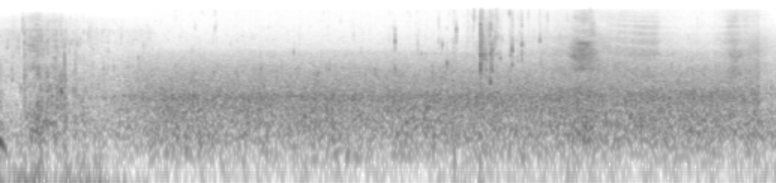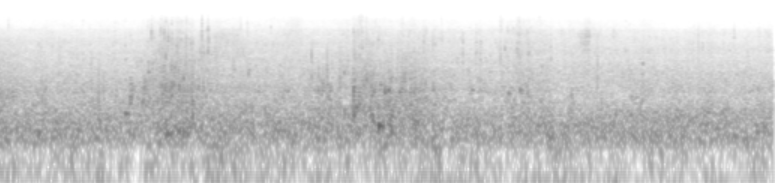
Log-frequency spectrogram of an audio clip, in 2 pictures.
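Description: Stream water flowing steadily, louder for the first half and then dropping to a quieter, even rush about halfway through. A few light knocks sound near the middle.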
